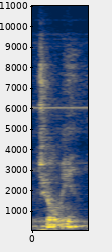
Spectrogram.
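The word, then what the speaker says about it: Tshomi: good conversation starter, too, because Chomi is obviously not, like, a normal dog name in the States. People look at it because it's spelled T-S-H-O-M-I, and so they look at the spelling of it, and they're like, what is that?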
